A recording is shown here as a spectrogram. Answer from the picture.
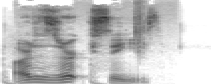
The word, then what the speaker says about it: Artaxerxes: According to Wikipedia, it is pronounced Artaxerxes.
